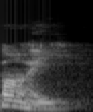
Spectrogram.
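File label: "straw", Romanian; gcompris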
